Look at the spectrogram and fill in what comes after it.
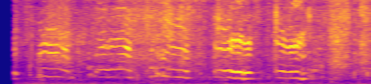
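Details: American Pit Bull Terrier puppies playing in a yard, giving high, thin whimpers and whines that rise and fall in short wavering strokes, several overlapping across two seconds, with a low rumble beneath.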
